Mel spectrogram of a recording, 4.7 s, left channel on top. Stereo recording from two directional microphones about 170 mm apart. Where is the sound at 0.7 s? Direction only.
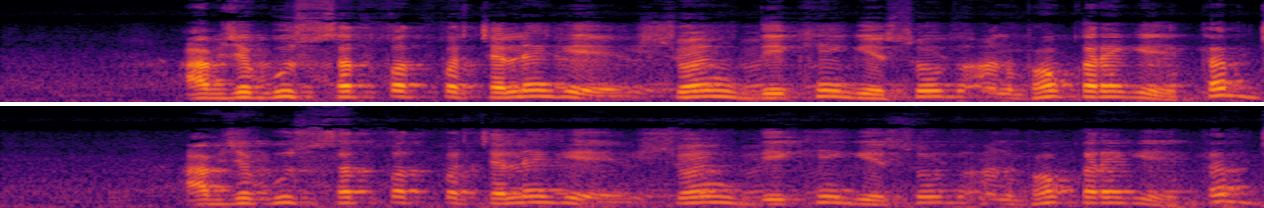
30° left (ahead or behind).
